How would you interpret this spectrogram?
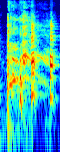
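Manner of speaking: bright high burst of laughter. Real, not acted. Laugh heard.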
